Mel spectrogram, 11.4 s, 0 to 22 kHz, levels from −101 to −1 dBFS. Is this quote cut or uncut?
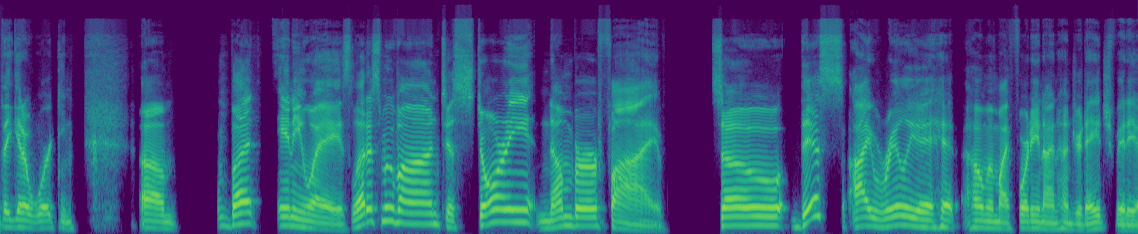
uncut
